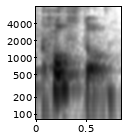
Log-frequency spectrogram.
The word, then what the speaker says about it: coastal: The word is avoid. This word begins with A, but it sounds like a.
